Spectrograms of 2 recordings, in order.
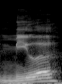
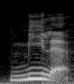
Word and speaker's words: Miele: and it's not exactly pronounced wrong in English, but English native Miele. speakers usually say something like Miele. Miele. So it usually sounds more like an A in the end, whereas in German we say Miele.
